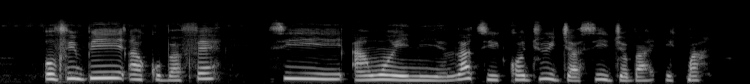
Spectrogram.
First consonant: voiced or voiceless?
voiceless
